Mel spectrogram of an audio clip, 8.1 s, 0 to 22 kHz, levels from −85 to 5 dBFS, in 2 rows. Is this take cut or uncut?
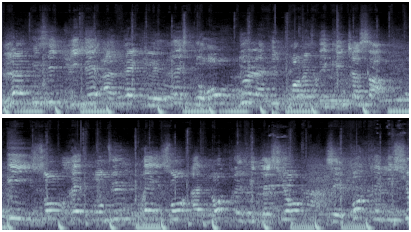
uncut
